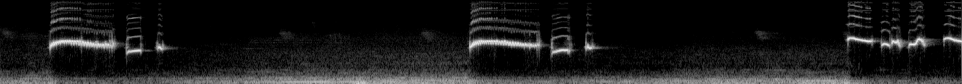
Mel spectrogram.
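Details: Orange-headed thrush, North Bali, repeating a phrase of a long ringing whistle followed by two clipped lower notes. It is given twice, then a quicker run of higher warbled notes follows, over low traffic-like rumble.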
